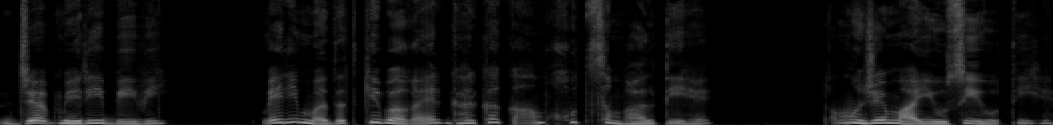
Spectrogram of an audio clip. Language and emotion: Urdu, sad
